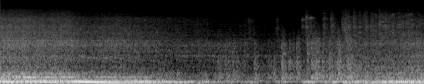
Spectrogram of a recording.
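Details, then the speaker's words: LS1 V8 after a camshaft swap, now able to go into gear without dying. Lumpy idle sags and nearly dies after a light throttle blip, then catches and recovers. Stalls off-throttle, probably tune-related. "all right another thing I have an issue with it dying after I give it a little bit of"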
